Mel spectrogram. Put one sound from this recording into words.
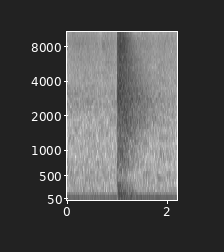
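Heavy dumbbells thud onto a hard floor.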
